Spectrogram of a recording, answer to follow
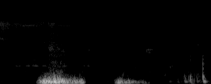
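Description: Muffled low rumbles, two short ones starting about half a second in and a fainter one near the end, as a person shifts from one side plank onto the other side.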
